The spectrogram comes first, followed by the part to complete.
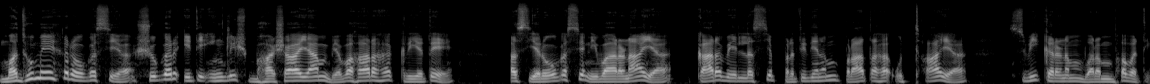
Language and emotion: Sanskrit, neutral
